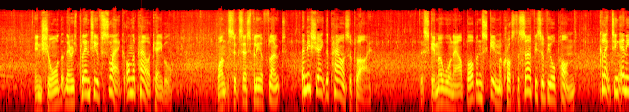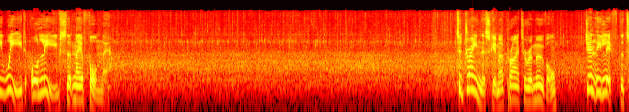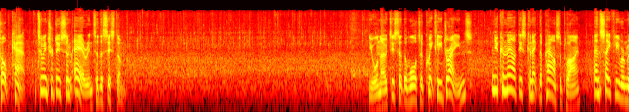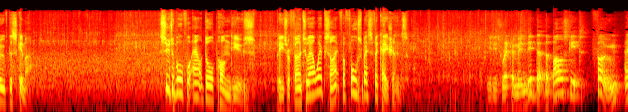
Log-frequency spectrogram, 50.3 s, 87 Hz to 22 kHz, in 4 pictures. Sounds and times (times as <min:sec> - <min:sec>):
Outside, urban or manmade: 0:00.0 - 0:50.3
Speech: 0:00.7 - 0:03.5, 0:04.4 - 0:07.4, 0:08.4 - 0:14.8, 0:21.7 - 0:23.7, 0:24.3 - 0:27.7, 0:32.5 - 0:38.4, 0:41.0 - 0:45.9, 0:47.5 - 0:50.3.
